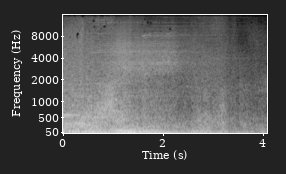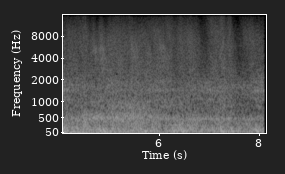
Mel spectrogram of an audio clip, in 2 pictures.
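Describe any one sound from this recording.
A triumphant game fanfare plays and fades.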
